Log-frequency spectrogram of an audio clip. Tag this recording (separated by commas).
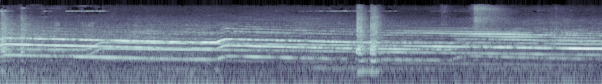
fire truck siren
